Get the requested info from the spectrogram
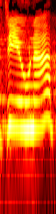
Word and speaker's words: Diona: Yeah, my name's Diona. People often pronounce it wrong, though I do get like Diana, Donna, homewrecker.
